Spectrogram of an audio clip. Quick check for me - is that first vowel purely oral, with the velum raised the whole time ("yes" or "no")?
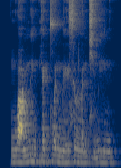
yes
